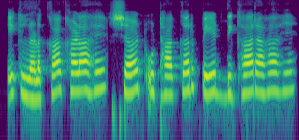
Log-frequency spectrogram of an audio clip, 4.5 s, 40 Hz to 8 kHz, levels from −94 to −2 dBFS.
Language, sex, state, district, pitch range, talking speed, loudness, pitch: Hindi, female, Bihar, Darbhanga, 225-255 Hz, 145 wpm, -16 LUFS, 245 Hz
